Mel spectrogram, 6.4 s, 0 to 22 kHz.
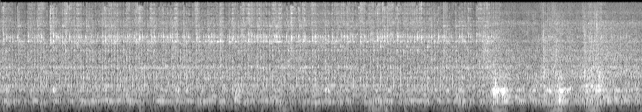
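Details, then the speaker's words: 1980 Chrysler Sea King 15 hp two-stroke outboard, still cold on an engine stand, after its ignition coil was replaced; it previously misfired at quarter to three-quarter throttle. Light, steady buzz with no missed beats, responsive and without hesitation. "I think I fixed it. It's really responsive. There's no hesitation. I think this is it."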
